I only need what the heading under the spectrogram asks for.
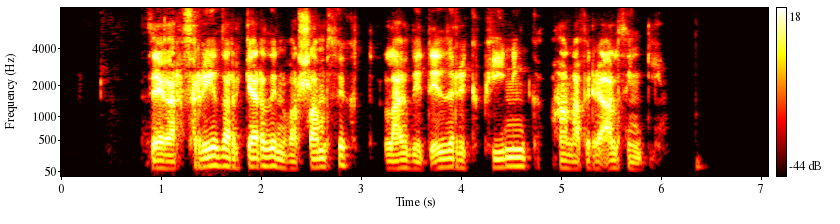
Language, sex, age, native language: Icelandic, male, 50-59, Icelandic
